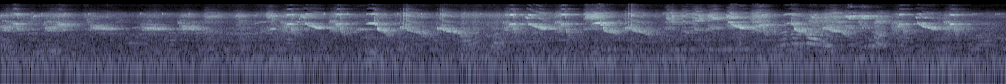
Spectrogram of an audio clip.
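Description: Bird calls: a rapid run of short, high calls that each slide down in pitch, several a second, growing busier after about three seconds.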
